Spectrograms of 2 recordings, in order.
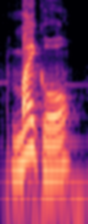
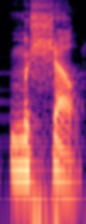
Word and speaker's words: Michel: off we discovered that Michael or as as both we have discovered and as one of my lovely viewers has pointed out um the name is actually pronounced Michelle I believe so that's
